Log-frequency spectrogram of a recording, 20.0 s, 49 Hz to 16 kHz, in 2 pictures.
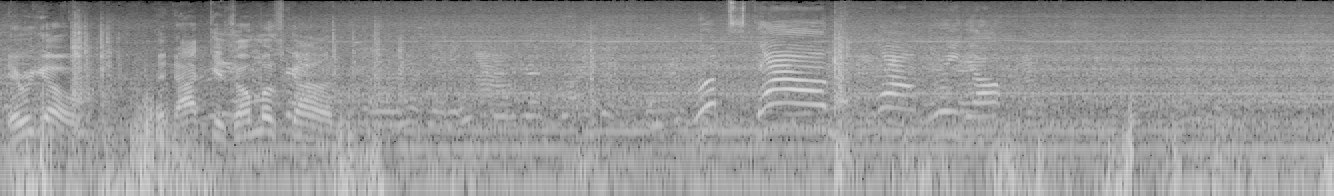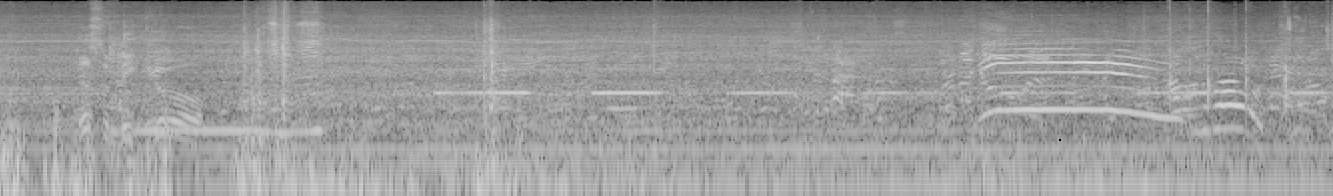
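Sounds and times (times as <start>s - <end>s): diesel engine running: 0.0s - 20.0s
reversing beeper: 3.1s - 19.0s.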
